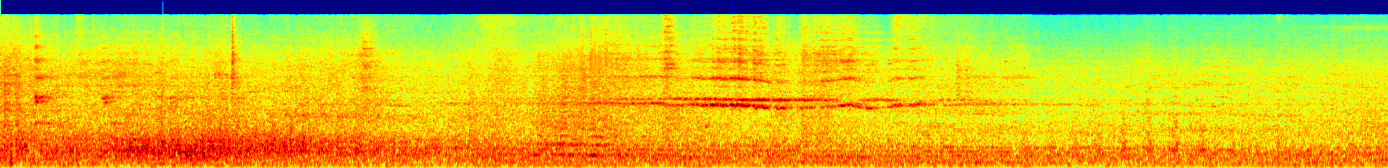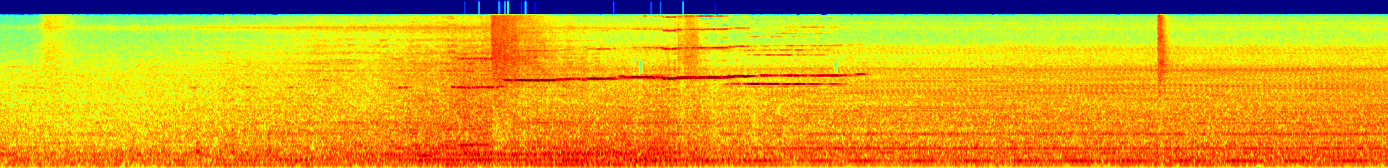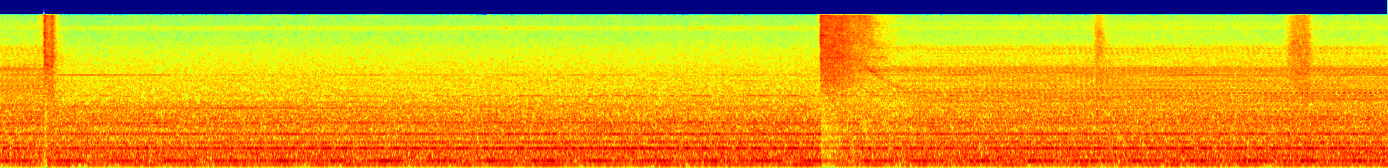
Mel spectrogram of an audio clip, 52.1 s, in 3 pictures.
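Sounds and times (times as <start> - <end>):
diesel locomotive drone: 0.0 - 52.0
train rolling to a stop: 0.0 - 52.0
high brake squeal: 7.4 - 13.2, 22.2 - 28.4.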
